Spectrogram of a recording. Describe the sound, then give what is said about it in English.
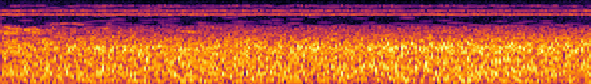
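A steady roar of ocean surf breaking against a rocky shore, dense churning water noise that fills the whole moment without pause, with no voices present. “The sea star, starfish, on the other hand, is able to survive this rugged world of crashing waves and swirling tide by clinging to a rock with its hundreds of tiny sucking tube feet.”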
